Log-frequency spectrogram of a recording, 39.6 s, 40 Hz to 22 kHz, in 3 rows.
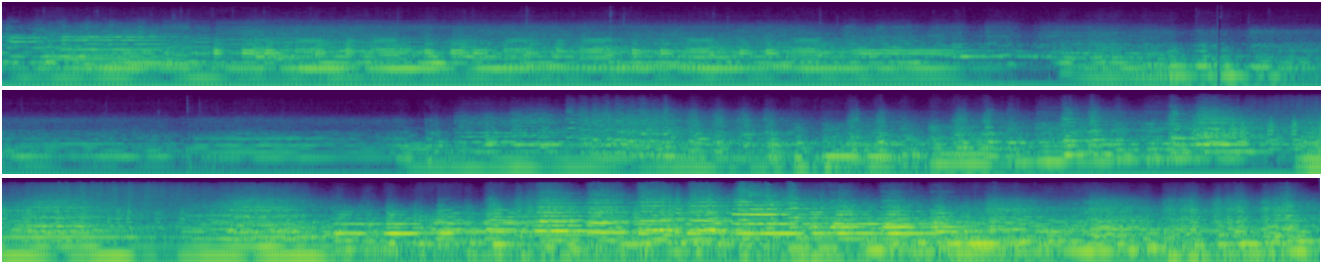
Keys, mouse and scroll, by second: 0.0-3.4 typing, 0.2 click, 0.3 click, 0.4 Tab, 0.9 Tab, 2.8 right click, 4.7-8.5 typing, 4.9 right click, 5.6 right click, 6.0 right click, 6.5 alt+h, 7.4 right click, 8.4 alt+h, 8.7 ctrl+s, 9.1 ctrl+s, 10.2 shift+b, 12.4-19.9 typing, 12.6 right click, 12.9 Tab, 13.2 right click, 14.2 ctrl+Tab, 14.9 alt+h, 15.7 Tab, 16.0 Tab, 16.3 middle click, 16.5 right click, 16.6 Tab, 18.0 right click, 19.2 alt+h, 19.6 right click, 20.3 ctrl+s, 20.5 ctrl+s, 21.1 ctrl+s, 22.1 click, 22.3-23.9 middle drag.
